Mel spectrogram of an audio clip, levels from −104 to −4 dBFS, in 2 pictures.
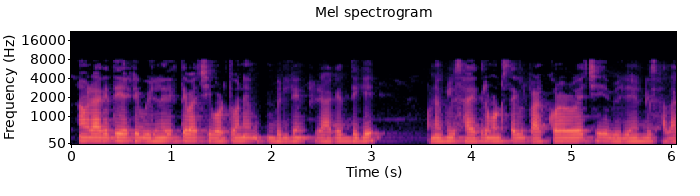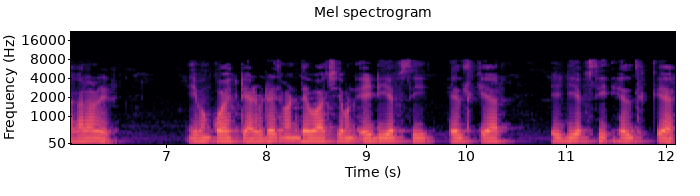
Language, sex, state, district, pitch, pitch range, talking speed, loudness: Bengali, male, West Bengal, Dakshin Dinajpur, 120 Hz, 120-125 Hz, 195 wpm, -38 LUFS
